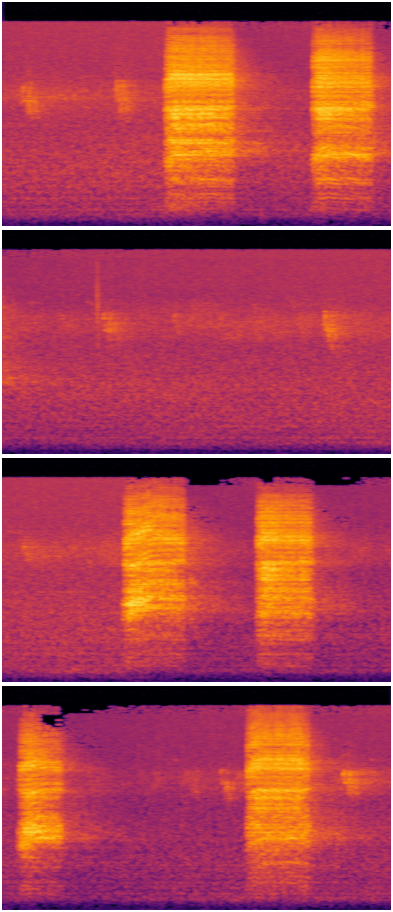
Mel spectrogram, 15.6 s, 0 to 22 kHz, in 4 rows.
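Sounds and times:
rook cawing: 1.6s - 4.3s, 9.0s - 12.9s, 14.1s - 15.4s.

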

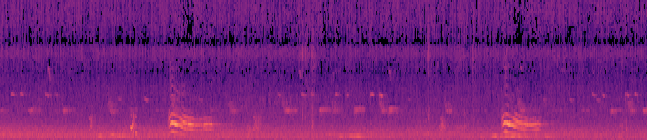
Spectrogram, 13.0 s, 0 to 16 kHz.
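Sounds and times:
steady hiss: 0.0s - 12.9s
Eurasian jay mewing calls: 1.8s - 2.8s, 3.4s - 5.3s, 9.8s - 11.1s.

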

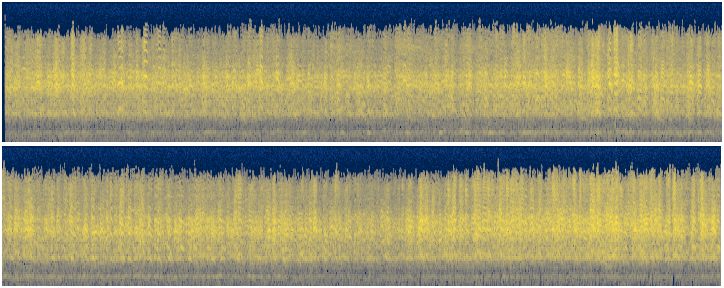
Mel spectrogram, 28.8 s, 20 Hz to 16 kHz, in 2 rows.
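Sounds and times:
barnacle geese calling: 0.0s - 28.7s.

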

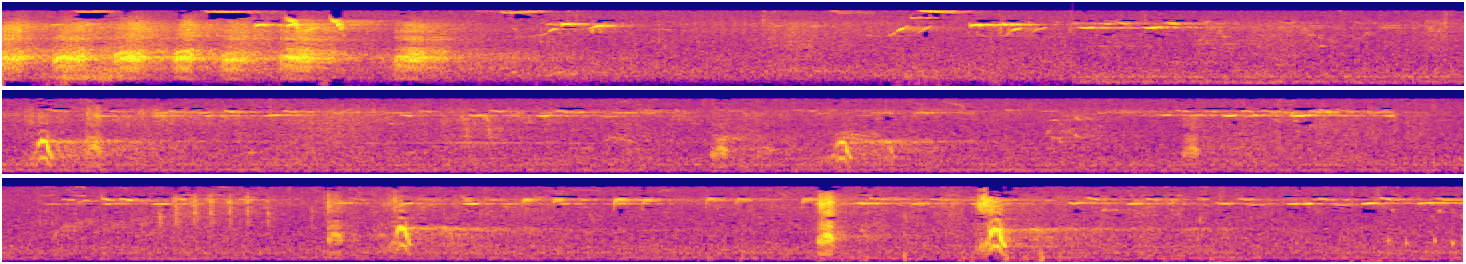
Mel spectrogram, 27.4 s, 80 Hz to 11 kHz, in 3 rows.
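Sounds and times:
common raven courtship calls: 0.0s - 3.6s, 9.3s - 10.1s, 13.0s - 15.0s, 20.2s - 21.4s, 23.3s - 25.4s, 27.0s - 27.4s
faint high twittering from small birds: 0.0s - 27.4s.

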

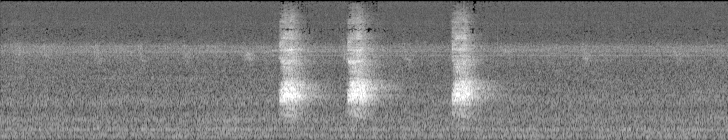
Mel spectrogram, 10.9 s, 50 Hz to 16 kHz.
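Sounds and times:
rook cawing: 4.2s - 6.1s, 6.7s - 7.6s.

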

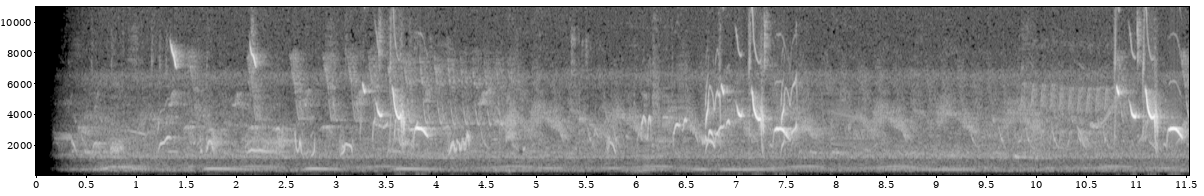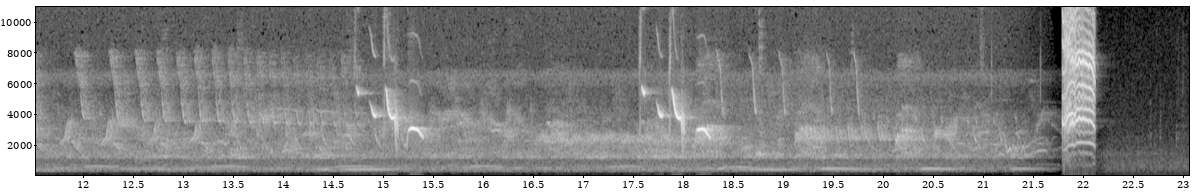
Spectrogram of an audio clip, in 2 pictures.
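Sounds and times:
Baeolophus atricristatus calling: 0.6s - 22.1s.

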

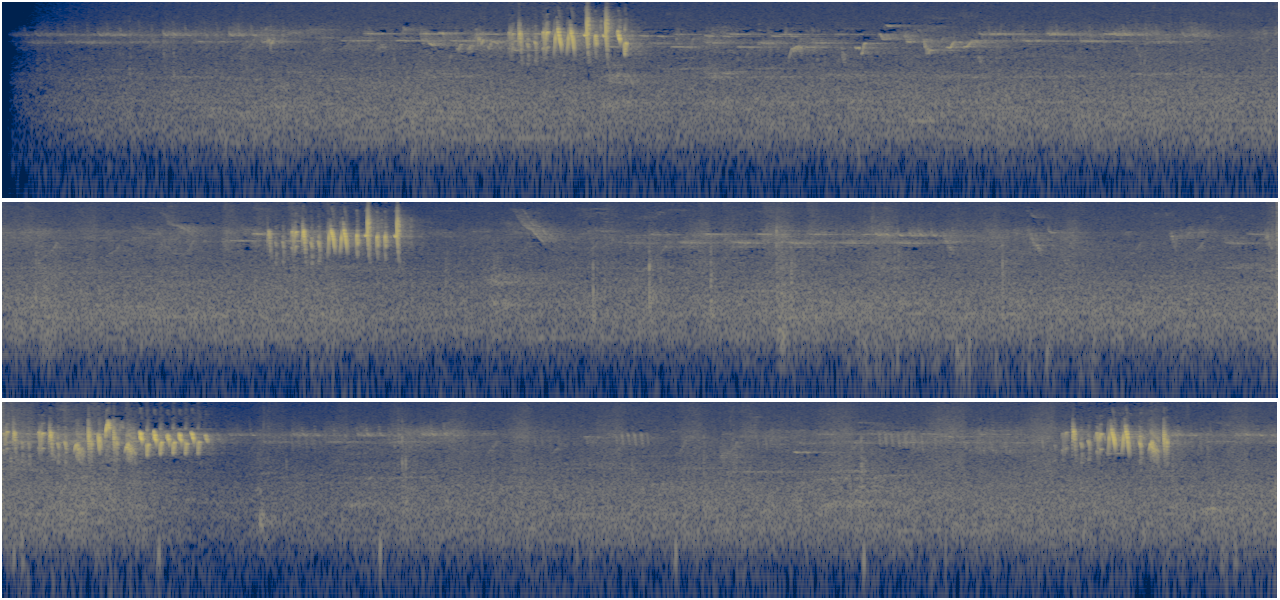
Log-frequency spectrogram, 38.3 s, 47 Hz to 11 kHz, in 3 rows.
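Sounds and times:
lesser whitethroat singing: 0.1s - 17.0s, 17.6s - 38.2s.

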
